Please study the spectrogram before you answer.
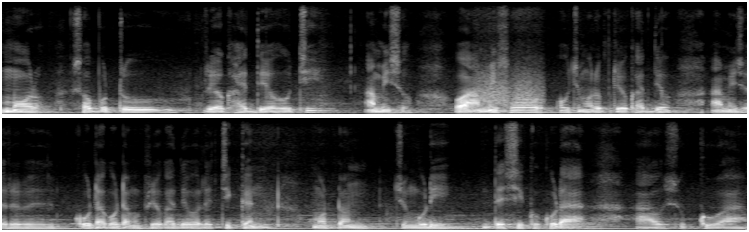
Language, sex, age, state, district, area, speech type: Odia, male, 18-30, Odisha, Rayagada, urban, spontaneous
